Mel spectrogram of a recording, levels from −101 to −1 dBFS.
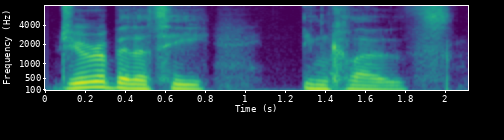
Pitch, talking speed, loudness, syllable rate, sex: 145 Hz, 85 wpm, -17 LUFS, 5.5 syllables/s, male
